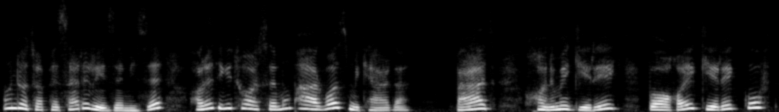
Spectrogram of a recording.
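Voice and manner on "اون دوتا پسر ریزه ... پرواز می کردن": ordinary delivery, nothing marked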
